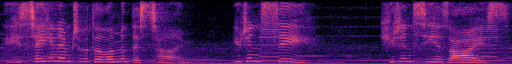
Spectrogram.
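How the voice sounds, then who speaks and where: Actress as distraught young woman, very high voice, halting, pleading, anguished, radio drama, music behind. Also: lively intonation.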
